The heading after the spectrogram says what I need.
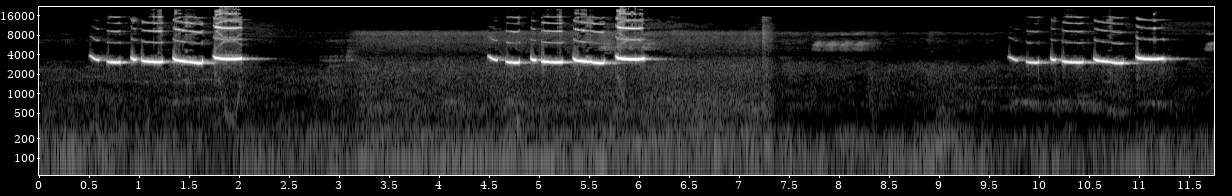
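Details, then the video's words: Flamboyan whistling repeatedly: three similar phrases, roughly every four to five seconds, each made of four or five pure, sliding whistles ending on a higher note. A low hum runs underneath. "Burung Flamboyan Gacor pintar Nyiul"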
